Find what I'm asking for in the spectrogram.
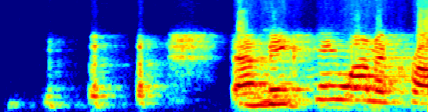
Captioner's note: woman laughs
